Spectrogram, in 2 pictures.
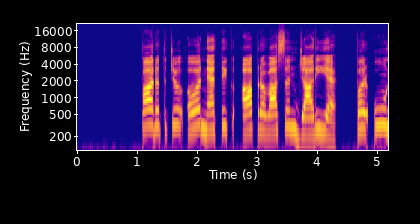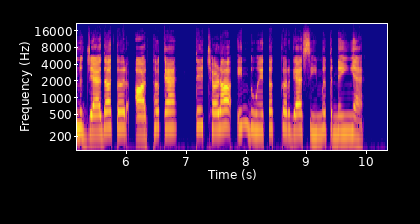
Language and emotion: Dogri, neutral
